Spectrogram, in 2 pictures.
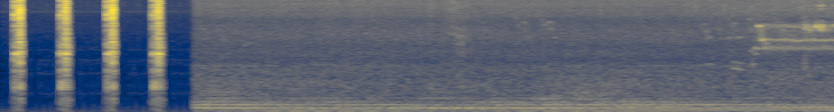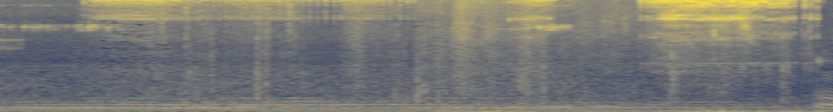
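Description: Clock tick-tock sound effect, about five sharp ticks in quick succession at the start. A steady low hum made of several even tones follows, with a brief high hiss later on.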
